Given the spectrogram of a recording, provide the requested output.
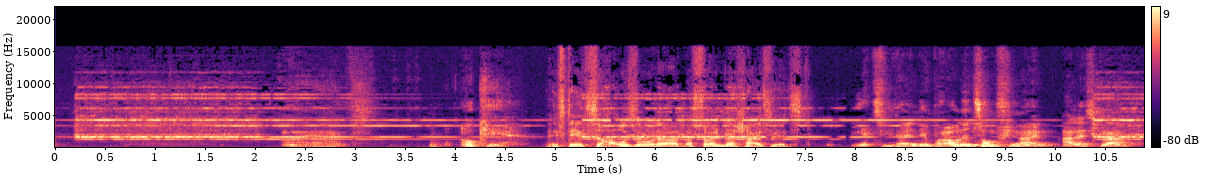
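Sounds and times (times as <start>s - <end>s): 
telephone ringing with a metallic bell tone: 0.0s - 10.8s
speech: 4.1s - 10.8s.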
